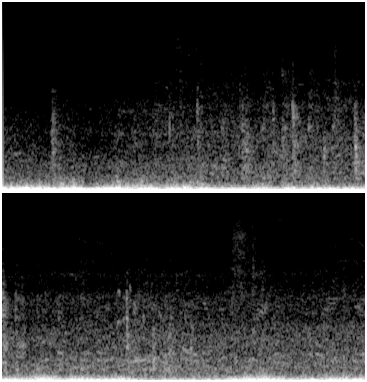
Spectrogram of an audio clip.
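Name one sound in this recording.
Wind buffets outdoors with a low rumble.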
